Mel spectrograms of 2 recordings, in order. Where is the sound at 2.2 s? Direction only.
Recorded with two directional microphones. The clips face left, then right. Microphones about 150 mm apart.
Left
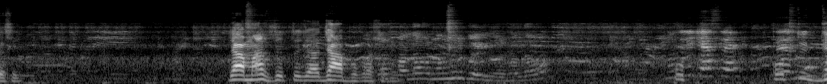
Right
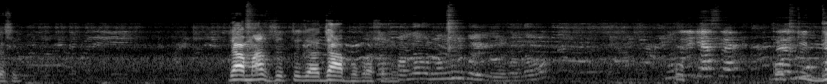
5° right (ahead or behind).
